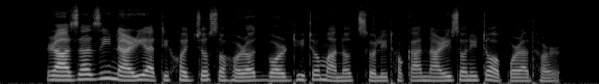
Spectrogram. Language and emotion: Assamese, neutral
